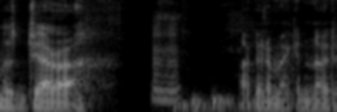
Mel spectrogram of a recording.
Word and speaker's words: Jera: one um we're gonna say her name was jarrah i better make a note of that before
